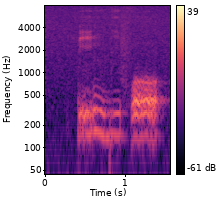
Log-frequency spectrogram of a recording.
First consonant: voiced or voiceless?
voiceless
